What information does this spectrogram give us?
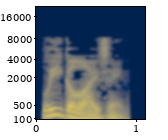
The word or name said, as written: legalizing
